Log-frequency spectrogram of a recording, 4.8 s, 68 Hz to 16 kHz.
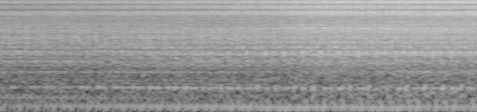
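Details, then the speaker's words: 1997 Ford Powerstroke diesel just started after two years unused, white smoke at startup, alternator suspected of weak charging: steady clatter at even idle, about two to three beats a second, no stumble; normal idle. "All right. She sounds good. I drive this thing to Florida right now. Let's go."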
